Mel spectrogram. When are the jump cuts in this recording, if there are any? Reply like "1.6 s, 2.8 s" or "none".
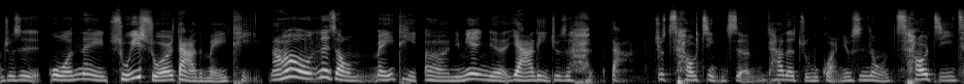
7.7 s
